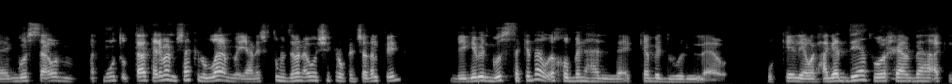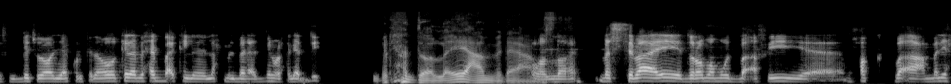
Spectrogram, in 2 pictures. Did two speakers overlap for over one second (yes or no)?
no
